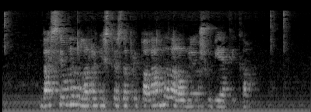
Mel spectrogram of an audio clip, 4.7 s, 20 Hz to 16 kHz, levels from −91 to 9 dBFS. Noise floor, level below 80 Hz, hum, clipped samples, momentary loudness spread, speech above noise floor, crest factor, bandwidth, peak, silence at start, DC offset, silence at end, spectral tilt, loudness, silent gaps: -49 dBFS; -48 dBFS; 50 Hz at -45 dBFS; under 0.1%; 19 LU; 20 dB; 18 dB; 11.5 kHz; -12 dBFS; 0.05 s; under 0.1%; 0 s; -3 dB/octave; -29 LUFS; none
